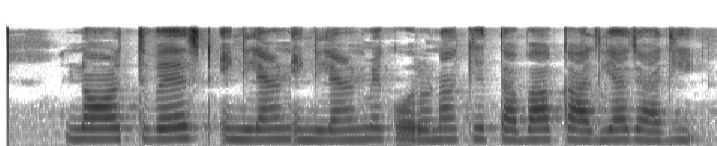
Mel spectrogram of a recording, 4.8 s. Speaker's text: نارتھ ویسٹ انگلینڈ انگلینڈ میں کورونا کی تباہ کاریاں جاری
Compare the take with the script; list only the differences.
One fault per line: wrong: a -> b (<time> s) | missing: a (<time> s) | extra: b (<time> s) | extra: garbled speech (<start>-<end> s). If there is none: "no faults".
no faults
